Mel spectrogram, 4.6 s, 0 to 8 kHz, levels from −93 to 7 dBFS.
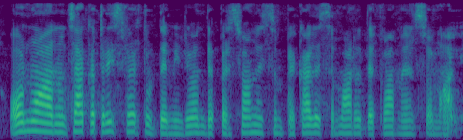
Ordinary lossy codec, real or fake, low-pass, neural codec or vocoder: none; fake; 7.2 kHz; vocoder, 22.05 kHz, 80 mel bands, HiFi-GAN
